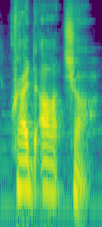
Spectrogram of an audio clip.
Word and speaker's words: Kradatye: McNamara and the credits are spelled kr a dat ye but pronounce cried Archer a true Australian Aboriginal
